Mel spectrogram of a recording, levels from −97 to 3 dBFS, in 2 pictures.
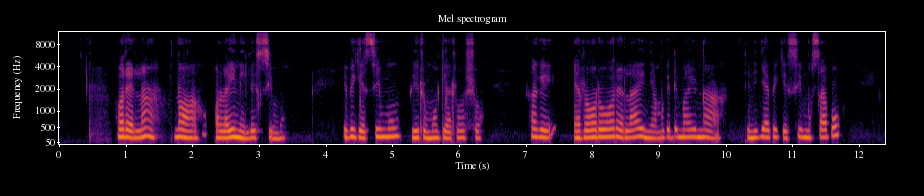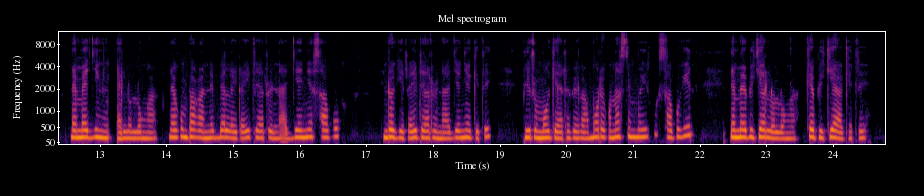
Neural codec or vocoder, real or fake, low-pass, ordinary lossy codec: none; real; 9.9 kHz; Opus, 16 kbps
